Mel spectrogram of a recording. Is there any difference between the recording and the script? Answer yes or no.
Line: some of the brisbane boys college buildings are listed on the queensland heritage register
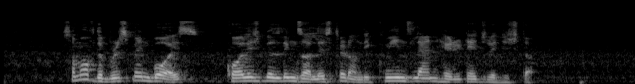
no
